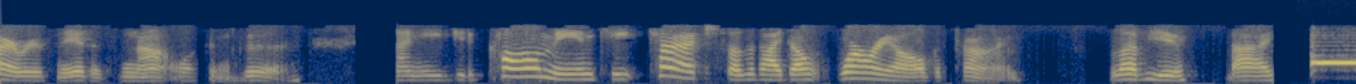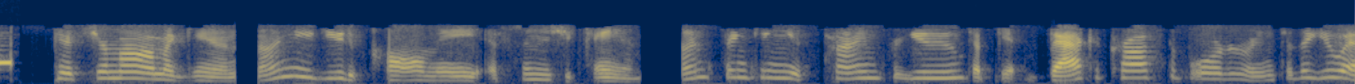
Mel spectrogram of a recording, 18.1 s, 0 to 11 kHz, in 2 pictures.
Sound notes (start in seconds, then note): 8.7 phone beeps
